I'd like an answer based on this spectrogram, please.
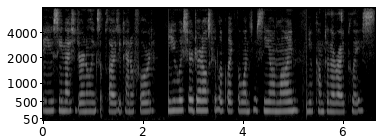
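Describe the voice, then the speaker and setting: Fairly quick and with hardly any pauses, a woman talks at a high pitch in a dark, mellow tone, her intonation monotone and flat. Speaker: journaling hobbyist; journaling vlogger. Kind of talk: casual tutorial voiceover. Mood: soft, friendly. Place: home room. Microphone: phone near.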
